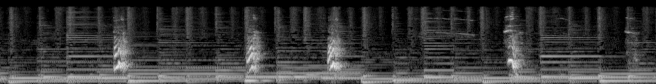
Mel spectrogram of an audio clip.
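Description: A dog barks four short times, each bark dropping in pitch, over light guitar-backed music.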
